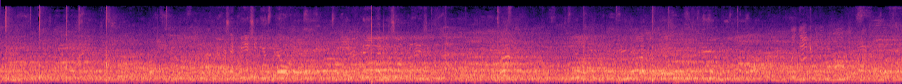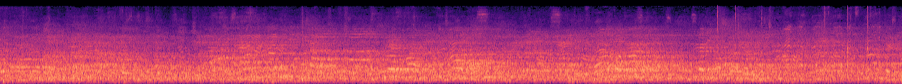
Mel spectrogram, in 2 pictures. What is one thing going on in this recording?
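Many people talk at once in a large echoing hall.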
